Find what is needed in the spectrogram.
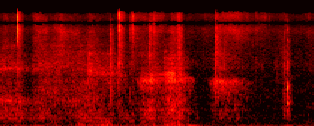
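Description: Faint rubbing and rustling of a terry-cloth towel being worked over and pulled off wet hair, in a few soft swells, with a small click near the end.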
